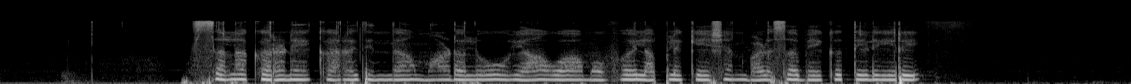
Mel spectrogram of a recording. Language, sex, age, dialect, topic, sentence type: Kannada, female, 25-30, Northeastern, agriculture, question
